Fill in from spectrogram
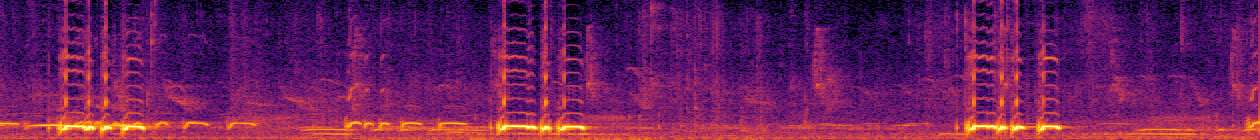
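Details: Local zebra dove in strong voice, played as a lure for other doves: loud stuttered coo phrases every two to three seconds, separated by quieter rolling trills and a soft low drawn note.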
